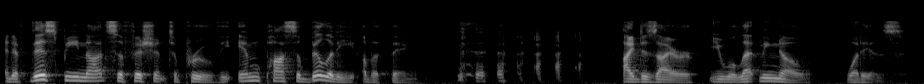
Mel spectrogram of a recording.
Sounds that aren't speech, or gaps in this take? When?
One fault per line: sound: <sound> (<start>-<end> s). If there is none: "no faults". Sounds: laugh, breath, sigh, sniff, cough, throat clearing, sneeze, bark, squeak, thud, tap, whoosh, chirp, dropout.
sound: laugh (4.6-5.9 s)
